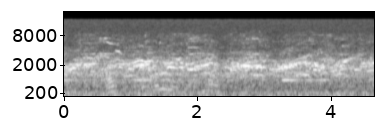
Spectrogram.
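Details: Great cormorant breeding colony with young on a small island in a little lake in Langedijk, between Noord- and Zuid-Scharwoude: many overlapping squeaky, wavering calls, some rising and falling, over a steady murmur of lower croaks.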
